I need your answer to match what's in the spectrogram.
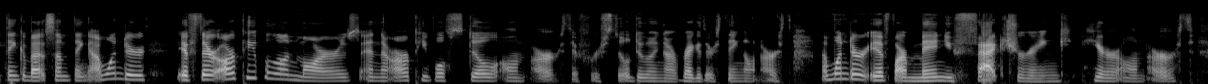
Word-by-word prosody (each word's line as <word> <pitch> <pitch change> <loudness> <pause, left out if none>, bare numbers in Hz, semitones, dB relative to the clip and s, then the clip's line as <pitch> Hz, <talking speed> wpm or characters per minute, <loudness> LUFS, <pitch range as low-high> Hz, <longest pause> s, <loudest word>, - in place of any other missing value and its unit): think 210 0 -2
about 175 -3 +3
something, 195 0 -2
I - - +3
wonder 235 -4 0 0.3
if 210 0 +3
there 220 -1 +6
are 255 +2 +5
people 295 -3 -5
on 230 -4 -2
Mars 165 -1 -2
and 175 -1 -3
there 165 -1 -2
are 185 +2 0
people 180 -2 -6
still 165 -1 -3
on 160 -1 -9
Earth, - - -5
if - - -13
we're - - -14
still - - -4
doing 155 -2 -6
our 140 0 -2
regular 155 -1 -2
thing 145 -1 -8
on 140 - -9
Earth, - - -5 0.4
I - - -3
wonder 240 0 +3
if 190 0 +4
our 165 - +7
manufacturing 155 -3 +3 0.2
here 155 -5 -2
on 140 -2 -10
Earth - - -5
170 Hz, 175 wpm, -26 LUFS, 155-210 Hz, 0.4 s, our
